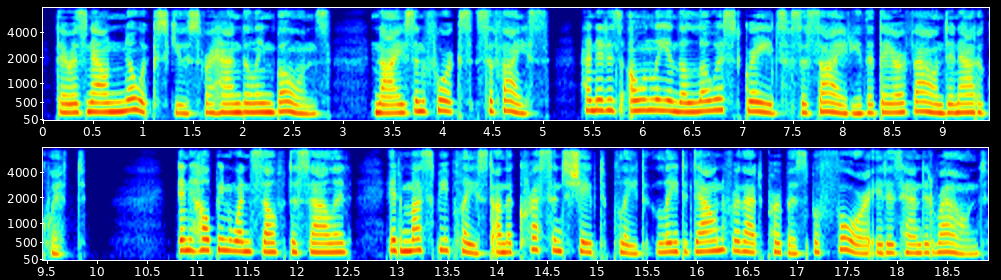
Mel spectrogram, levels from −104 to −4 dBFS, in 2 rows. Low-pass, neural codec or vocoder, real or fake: 7.2 kHz; none; real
